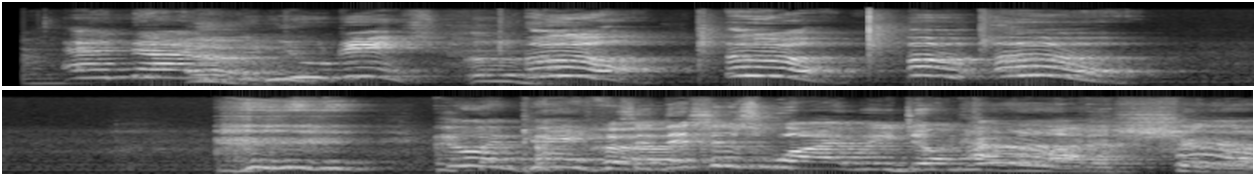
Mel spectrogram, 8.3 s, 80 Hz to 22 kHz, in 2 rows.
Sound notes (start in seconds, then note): 2.3 grunting and slapping; 4.9 laughs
